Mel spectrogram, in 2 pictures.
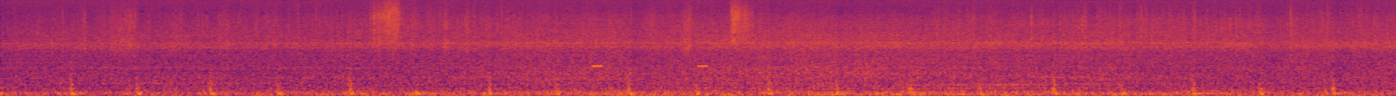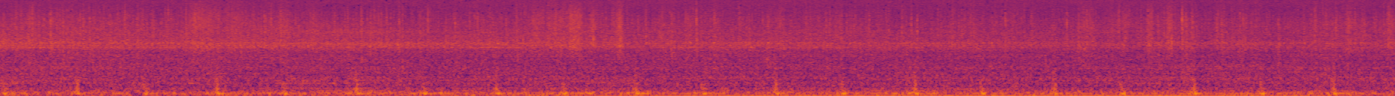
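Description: Tyres roll over a wet road with a steady low rumble inside a car.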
